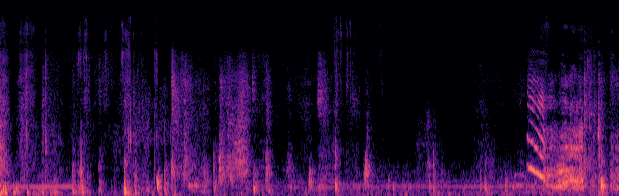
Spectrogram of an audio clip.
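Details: Irish Wolfhound puppies at five and a half weeks old, heard mostly as scuffling, thumps and shuffling movement indoors, ending in a rising, whining yelp with a wavering tone near the close.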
